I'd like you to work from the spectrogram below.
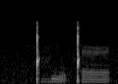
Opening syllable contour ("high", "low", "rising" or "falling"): high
